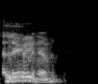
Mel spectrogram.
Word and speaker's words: aluminium: I just can't believe how difficult this aluminium. – Could be. – You said it right.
